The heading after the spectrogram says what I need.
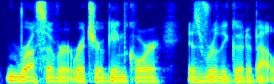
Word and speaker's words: Corps: PHAWX, and then also Retro Game Core, CORPS. Those guys are like my first two stops anytime a handheld gets released.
